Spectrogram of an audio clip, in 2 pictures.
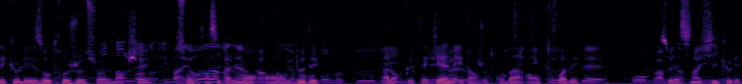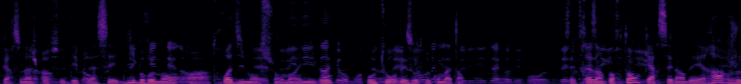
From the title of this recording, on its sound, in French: En direct de la Gamescom 2023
